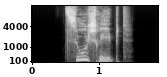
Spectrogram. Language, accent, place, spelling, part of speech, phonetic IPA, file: German, Germany, Berlin, zuschriebt, verb, [ˈt͡suːˌʃʁiːpt], De-zuschriebt.ogg
- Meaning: second-person plural dependent preterite of zuschreiben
